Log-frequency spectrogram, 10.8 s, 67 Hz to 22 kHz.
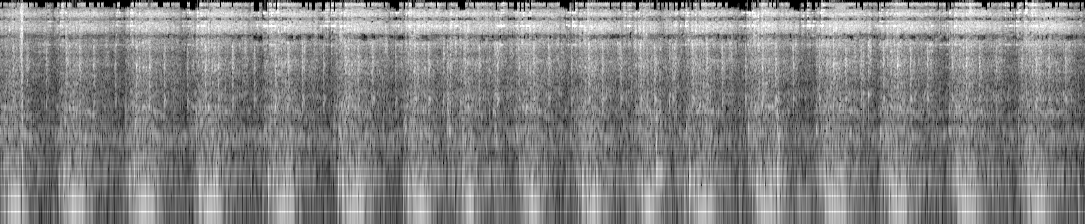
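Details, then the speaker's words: Fiat 500 Lounge idling rough. A heavy, evenly spaced bang comes about 1.5 times a second. The source is unknown; the owner looks around the injector and inlet manifold area. "but what the hell is making that banging noise any ideas what's causing that bang please let me know see what you think"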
